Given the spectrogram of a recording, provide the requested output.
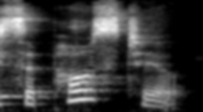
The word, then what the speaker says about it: supposed to: The D links with the T. You'll only hear the T very clearly.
